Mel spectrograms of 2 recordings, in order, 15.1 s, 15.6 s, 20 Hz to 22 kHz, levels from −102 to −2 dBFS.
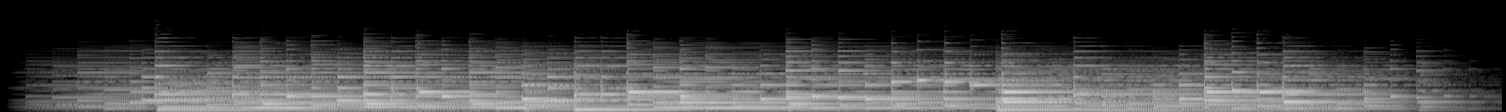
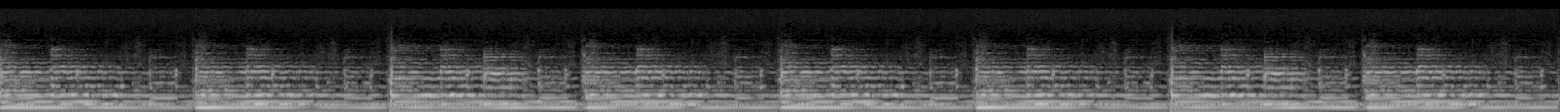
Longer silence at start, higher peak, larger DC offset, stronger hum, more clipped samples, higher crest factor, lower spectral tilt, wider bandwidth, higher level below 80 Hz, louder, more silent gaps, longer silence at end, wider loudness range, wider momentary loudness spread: first, 0.55 s vs 0 s; first, -12 dBFS vs -20 dBFS; neither; neither; neither; about the same, 16 dB vs 14 dB; about the same, -8 dB/octave vs -9 dB/octave; first, 5 kHz vs 4.5 kHz; about the same, -54 dBFS vs -54 dBFS; first, -29 LUFS vs -35 LUFS; neither; first, 0.45 s vs 0 s; about the same, 3 LU vs 2 LU; first, 11 LU vs 8 LU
